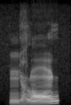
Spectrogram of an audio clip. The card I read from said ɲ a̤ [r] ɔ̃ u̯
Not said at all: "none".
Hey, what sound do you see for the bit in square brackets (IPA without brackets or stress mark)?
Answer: l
